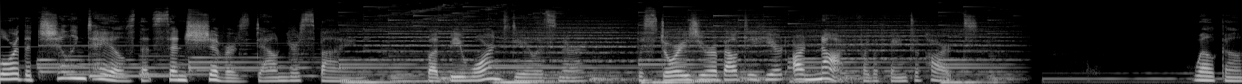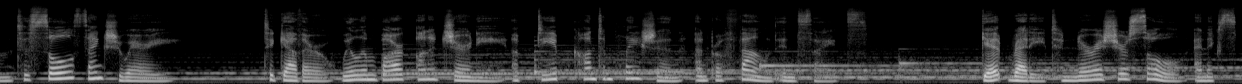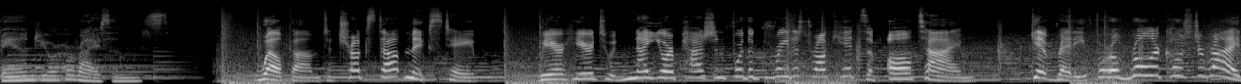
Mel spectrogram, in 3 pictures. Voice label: Podcast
